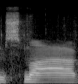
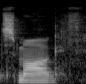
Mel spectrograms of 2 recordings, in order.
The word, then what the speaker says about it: Smaug: I am Smaug, I am death. Oh, I said Smaug. That's the very bad English pronunciation, the white pronunciation of it. Smaug is the correct pronunciation.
